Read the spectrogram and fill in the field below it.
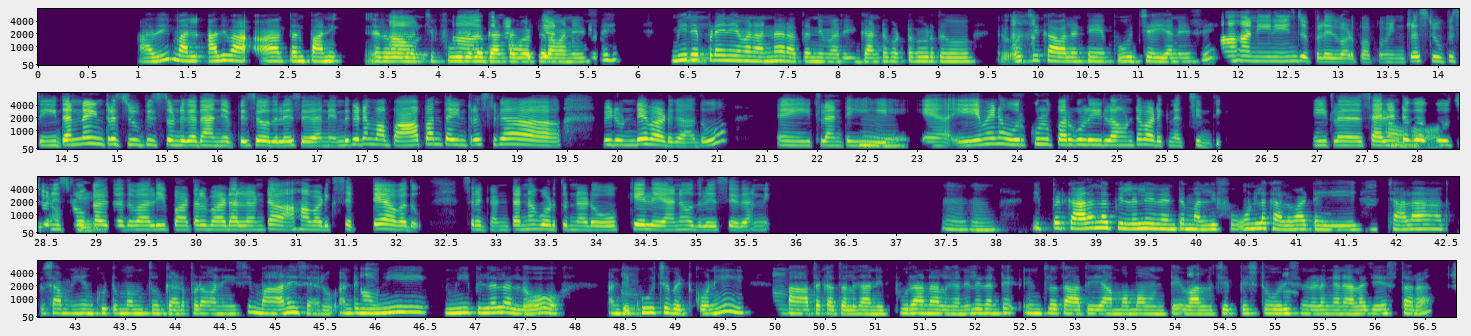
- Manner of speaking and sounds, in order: other background noise; in English: "డ్యూటీ"; in English: "ఇంట్రెస్ట్"; in English: "ఇంట్రెస్ట్"; in English: "ఇంట్రెస్ట్‌గా"; in English: "సైలెంట్‌గా"; in English: "స్టోరీస్"
- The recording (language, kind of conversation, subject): Telugu, podcast, మీ పిల్లలకు మీ సంస్కృతిని ఎలా నేర్పిస్తారు?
